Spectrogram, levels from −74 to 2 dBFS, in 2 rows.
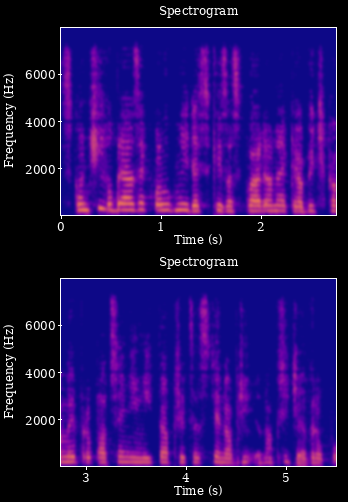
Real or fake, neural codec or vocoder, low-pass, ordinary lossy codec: fake; codec, 44.1 kHz, 2.6 kbps, DAC; 7.2 kHz; none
